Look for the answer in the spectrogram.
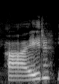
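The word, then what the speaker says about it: Eire: esse Aire, né? Que se escreve como até hoje se escreve o nome da República da Irlanda, que é E-I-R-E, né? E se lê Aire.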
